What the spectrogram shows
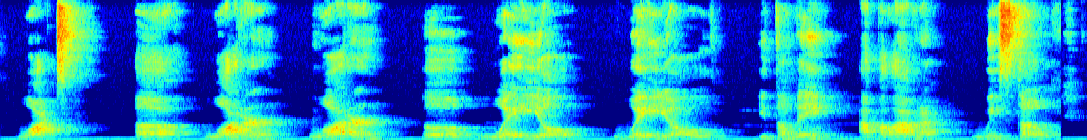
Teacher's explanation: Esse, apesar de ter esse som de W, nas palavras ele vai ter sempre som de U, né? De U, como se fosse uma vogal.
